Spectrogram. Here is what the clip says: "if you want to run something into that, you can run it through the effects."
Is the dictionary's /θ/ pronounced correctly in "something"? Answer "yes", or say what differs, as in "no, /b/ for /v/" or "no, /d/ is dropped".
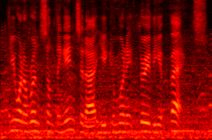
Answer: yes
